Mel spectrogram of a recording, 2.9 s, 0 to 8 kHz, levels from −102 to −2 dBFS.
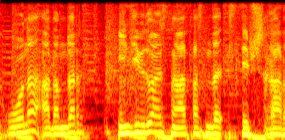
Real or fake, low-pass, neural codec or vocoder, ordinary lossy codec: real; 7.2 kHz; none; none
